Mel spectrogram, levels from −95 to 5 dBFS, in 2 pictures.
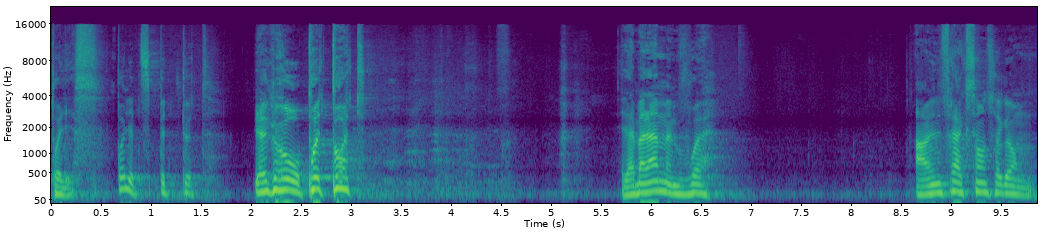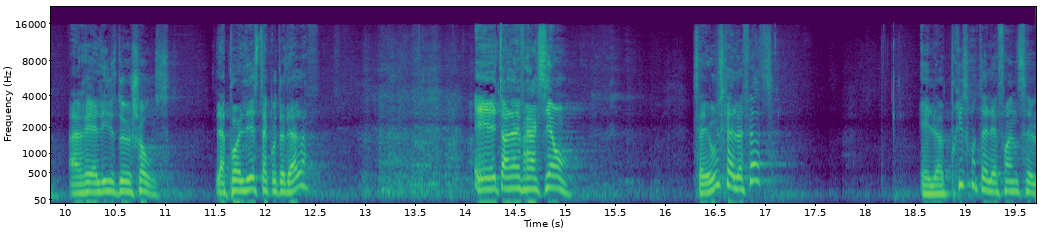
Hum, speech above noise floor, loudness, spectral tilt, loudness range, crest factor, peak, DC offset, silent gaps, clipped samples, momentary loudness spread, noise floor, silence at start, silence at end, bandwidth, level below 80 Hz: none; 41 dB; -20 LUFS; -5 dB/octave; 6 LU; 20 dB; -2 dBFS; under 0.1%; none; under 0.1%; 19 LU; -60 dBFS; 0 s; 0 s; 16 kHz; -54 dBFS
